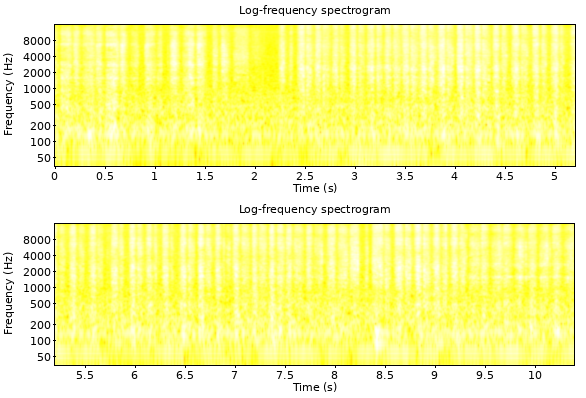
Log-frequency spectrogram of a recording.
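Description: A fineliner pen tip makes dense, quick hatching strokes on white drawing paper resting on a wooden desk. Its rapid, uneven rubbing and scratching carries a bright, papery hiss, easing briefly around two seconds before continuing steadily to the end over a faint low hum.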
